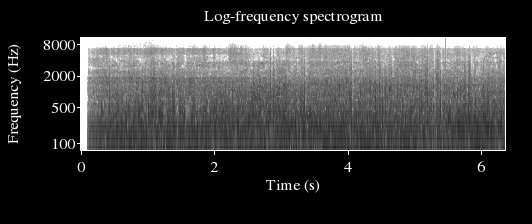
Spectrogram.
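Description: Steady wind rush buffeting the microphone on a moving motorcycle, with the bike's engine and tyre noise blended in.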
